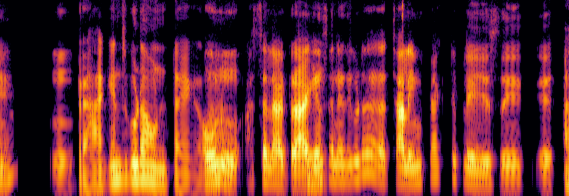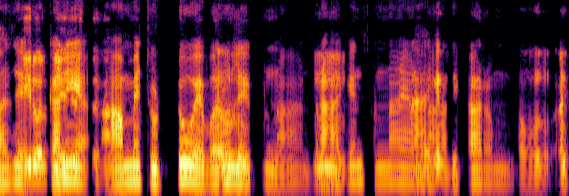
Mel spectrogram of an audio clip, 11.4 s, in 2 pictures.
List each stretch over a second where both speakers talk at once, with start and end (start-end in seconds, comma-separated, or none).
none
